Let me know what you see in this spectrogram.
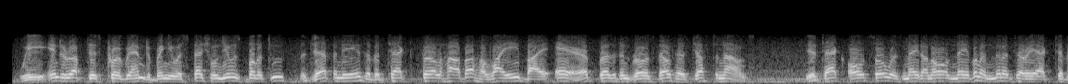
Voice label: radio announcement of attack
